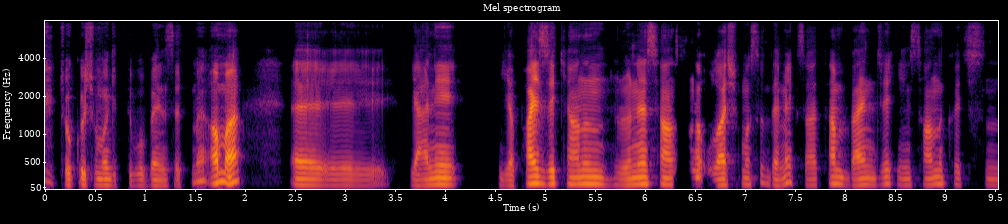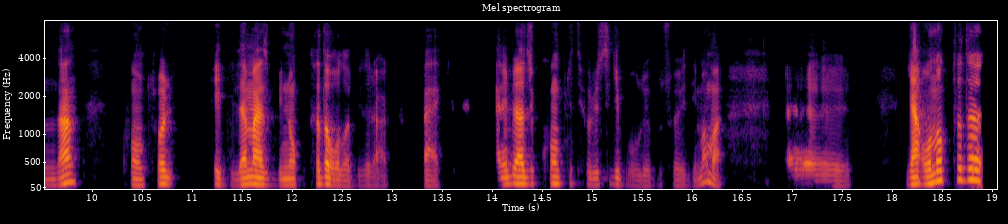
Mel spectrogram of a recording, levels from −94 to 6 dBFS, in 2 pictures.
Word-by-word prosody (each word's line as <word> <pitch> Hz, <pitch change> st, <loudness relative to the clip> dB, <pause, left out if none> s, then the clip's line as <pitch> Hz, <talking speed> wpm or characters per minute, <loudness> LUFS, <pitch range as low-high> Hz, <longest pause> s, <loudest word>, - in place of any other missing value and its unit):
çok -, -, -6 dB
hoşuma 100 Hz, 0 st, -3 dB
gitti 95 Hz, 0 st, -15 dB
bu 95 Hz, -1 st, -12 dB
benzetme 95 Hz, -1 st, -8 dB
ama, -, -, +7 dB, 0.5 s
eee, 100 Hz, -2 st, -3 dB, 0.2 s
yani, 110 Hz, +3 st, 0 dB, 0.4 s
yapay 100 Hz, +7 st, +5 dB
zekânın 120 Hz, -2 st, 0 dB
Rönesans'ına 115 Hz, +2 st, 0 dB
ulaşması 110 Hz, +4 st, -3 dB
demek 135 Hz, +8 st, -6 dB
zaten 105 Hz, +3 st, -5 dB
bence 110 Hz, +4 st, -2 dB
insanlık 110 Hz, +3 st, -8 dB
açısından 105 Hz, +5 st, 0 dB, 0.5 s
kontrol 105 Hz, +4 st, -2 dB, 0.4 s
edilemez 110 Hz, 0 st, +4 dB
bir 105 Hz, -, -6 dB
nokta 105 Hz, +4 st, -4 dB
da -, -, +9 dB
olabilir 90 Hz, -2 st, -10 dB
artık, -, -, -19 dB, 0.2 s
belki -, -, -8 dB
de. -, -, -39 dB, 0.3 s
Hani, 115 Hz, +2 st, -3 dB
birazcık 120 Hz, -1 st, +4 dB
komplo 125 Hz, -1 st, -4 dB
teorisi 110 Hz, -1 st, -15 dB
gibi 115 Hz, -, -11 dB
oluyor 90 Hz, 0 st, -20 dB
bu -, -, -36 dB
söylediğim 90 Hz, -2 st, -19 dB
ama, -, -, -4 dB, 0.9 s
eee. 95 Hz, -1 st, -10 dB, 0.6 s
Ya, 120 Hz, +2 st, +8 dB
o 125 Hz, +2 st, +5 dB
noktada 185 Hz, +1 st, +5 dB
105 Hz, 125 wpm, -27 LUFS, 100-120 Hz, 0.9 s, da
